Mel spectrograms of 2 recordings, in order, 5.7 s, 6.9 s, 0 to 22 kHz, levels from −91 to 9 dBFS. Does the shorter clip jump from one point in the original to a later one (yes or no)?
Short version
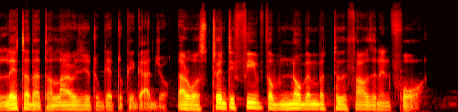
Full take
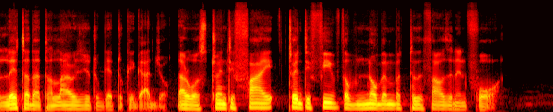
yes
